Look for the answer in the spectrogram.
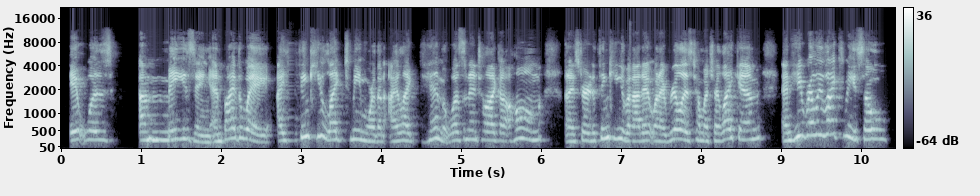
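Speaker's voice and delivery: woman gushing about a date, then pleading why; gushing, insistent woman. Retold or imitated. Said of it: "some women who are like".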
